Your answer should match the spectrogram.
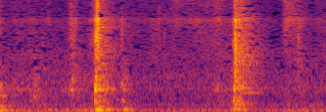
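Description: Two dull knocks about a second apart, from hands handling the battery and inverter equipment, over a low steady background hum.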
